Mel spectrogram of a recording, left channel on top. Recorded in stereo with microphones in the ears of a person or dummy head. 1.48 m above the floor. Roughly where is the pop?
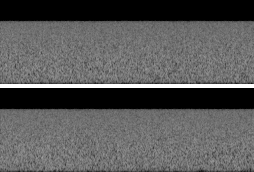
I don't hear a pop.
